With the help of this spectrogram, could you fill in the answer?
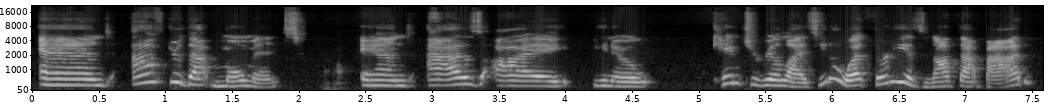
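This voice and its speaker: A woman in her forties, a fitness coach co-hosting a podcast, talking in a chatty, animated way with frequent restarts. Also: sits high, unhurried. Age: 40s. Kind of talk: casual podcast chat.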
